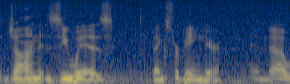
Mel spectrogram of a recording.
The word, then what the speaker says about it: Zewizz: Pronounce your last name, please. Z-Wiz. Z-Wiz. John Z-Wiz.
